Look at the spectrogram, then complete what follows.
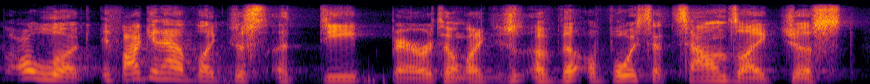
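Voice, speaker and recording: Man, nasal voice, high pitch, bright, rambling casual podcast chat. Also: animated, brisk. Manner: rambling, restarts a lot. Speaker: podcast co-host.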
